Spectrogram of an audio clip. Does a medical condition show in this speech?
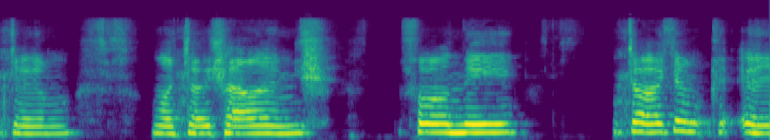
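Yes: Moebius syndrome.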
